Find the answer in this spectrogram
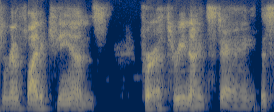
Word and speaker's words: Cairns: going to fly to Cairns for a three-night stay this is the Great Barrier Reef region it is pronounced cans by the way the r is completely silent uh and we will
